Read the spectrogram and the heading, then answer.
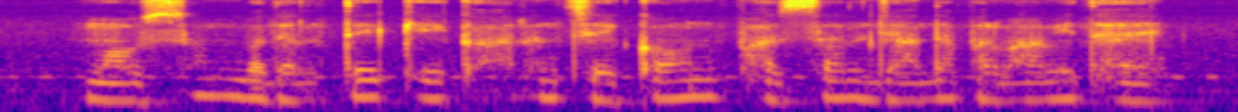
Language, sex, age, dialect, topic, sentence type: Magahi, male, 56-60, Central/Standard, agriculture, question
